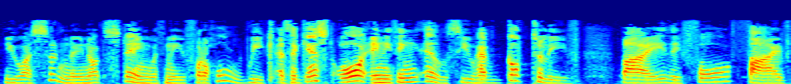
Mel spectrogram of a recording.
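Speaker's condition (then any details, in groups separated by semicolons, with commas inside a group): No condition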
